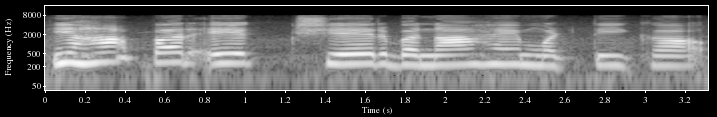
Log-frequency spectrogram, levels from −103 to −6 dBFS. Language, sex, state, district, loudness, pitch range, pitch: Hindi, female, Maharashtra, Mumbai Suburban, -16 LUFS, 230-260 Hz, 245 Hz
